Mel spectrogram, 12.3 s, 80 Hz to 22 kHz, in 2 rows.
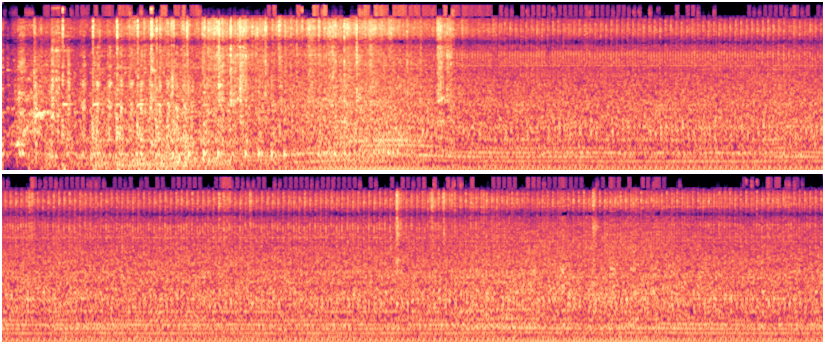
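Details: WeedEater 21-inch push mower with Briggs & Stratton 500 Series 158cc engine, after carb cleaning and diaphragm kit: catches after a brief crank and runs steady with no surging, restarts on first pull; normal running.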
